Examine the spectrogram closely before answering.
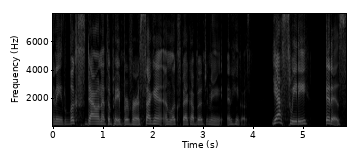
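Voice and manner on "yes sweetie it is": really awful, nasty tone of voice. Retelling a customer's reply about the email: imitating an awful tone. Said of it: "his tone is just fucking awful".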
